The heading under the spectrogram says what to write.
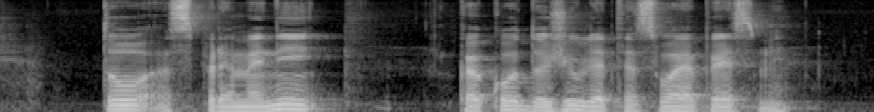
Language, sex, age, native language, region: Slovenian, male, 30-49, Slovenian, Savinja region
